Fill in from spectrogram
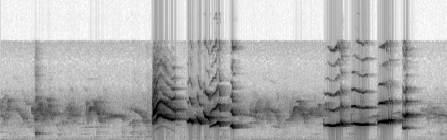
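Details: Oriental magpie-robin in full, loud fighting song used to stir other magpie-robins to sing; a rapid chattering burst is followed by bright, sustained whistled notes.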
